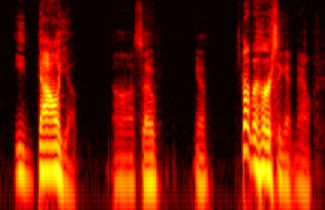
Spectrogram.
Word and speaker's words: Idalia: The pronunciation of that is Idalia.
